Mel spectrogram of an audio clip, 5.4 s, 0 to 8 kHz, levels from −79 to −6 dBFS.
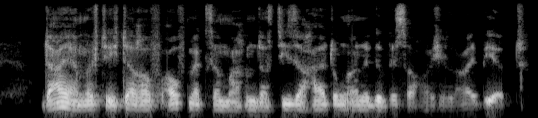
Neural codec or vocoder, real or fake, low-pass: none; real; 7.2 kHz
